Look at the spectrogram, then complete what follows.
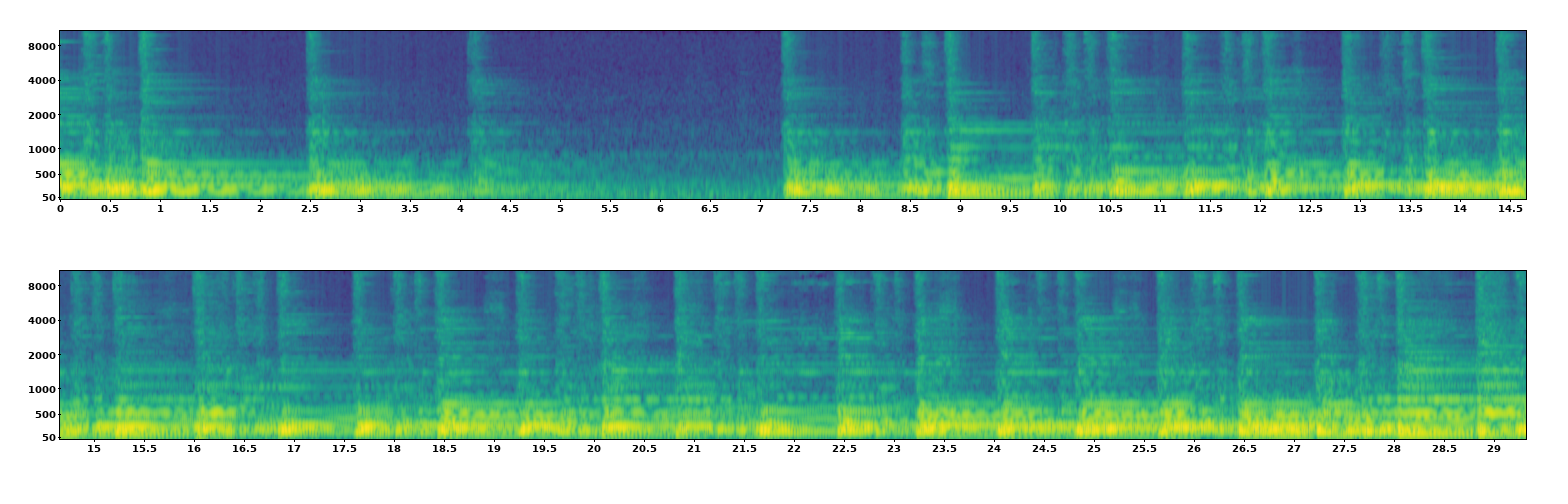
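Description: Background music on strummed acoustic guitar. A chord is left to ring and fade for several seconds, then the strumming comes back suddenly about seven seconds in and keeps a steady rhythm.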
